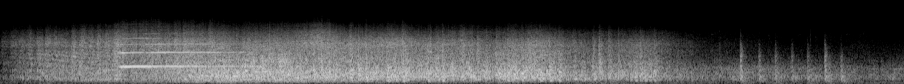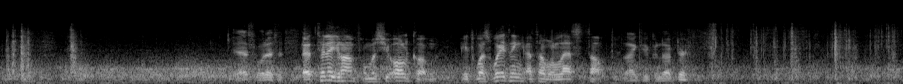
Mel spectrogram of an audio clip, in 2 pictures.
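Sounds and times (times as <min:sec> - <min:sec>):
steam train rushing past: 0:00.0 - 0:08.5
train whistle blast: 0:01.2 - 0:02.6.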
